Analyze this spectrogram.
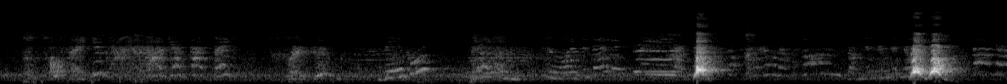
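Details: Percy the dog, watching TV and wanting bacon, lets out two loud, sharp barks, a single one followed about two seconds later by a quick double, over steady television talk.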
